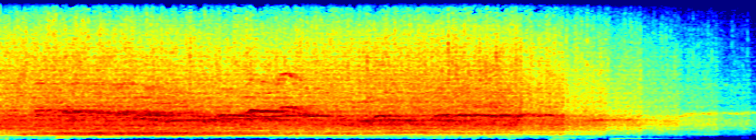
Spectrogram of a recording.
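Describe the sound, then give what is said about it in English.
Loud, sustained applause from a large audience at a classical music concert, dense clapping with a few cheers mixed in, holding steady before gradually thinning and fading out toward the end. “Well, you normally would not hear applause like this for a classical music concert, right?”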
